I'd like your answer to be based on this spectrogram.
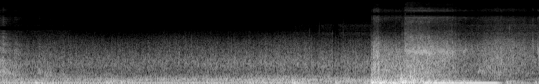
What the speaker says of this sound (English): Let's fire off the riot bomb instead.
